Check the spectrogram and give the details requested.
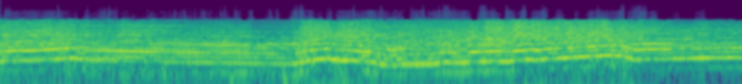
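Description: Sport motorcycle engine revving up and down under stunt riding. The pitch wavers continuously, dips sharply about three seconds in, then climbs again.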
